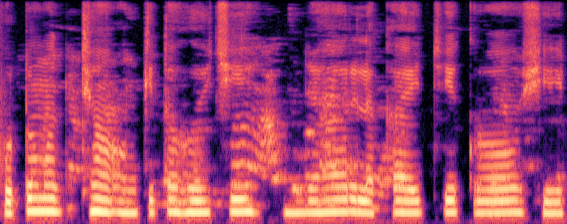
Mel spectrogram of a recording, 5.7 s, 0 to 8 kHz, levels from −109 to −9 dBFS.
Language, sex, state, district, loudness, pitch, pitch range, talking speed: Odia, male, Odisha, Sambalpur, -15 LUFS, 160 Hz, 155-165 Hz, 95 wpm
